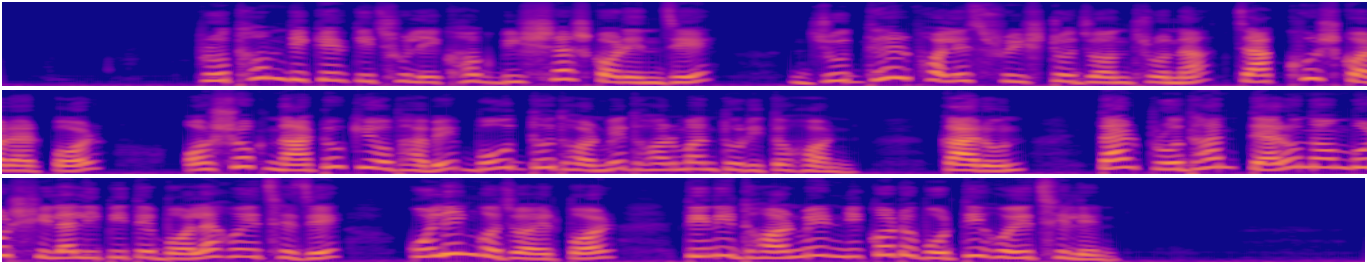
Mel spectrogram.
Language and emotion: Bengali, neutral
